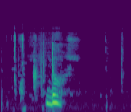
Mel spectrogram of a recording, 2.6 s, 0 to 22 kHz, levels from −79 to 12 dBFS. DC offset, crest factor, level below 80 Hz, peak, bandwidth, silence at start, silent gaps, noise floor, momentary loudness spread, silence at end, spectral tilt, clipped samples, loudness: under 0.1%; 20 dB; -60 dBFS; -2 dBFS; 7.8 kHz; 0.3 s; none; -71 dBFS; 23 LU; 1.2 s; -4.5 dB/octave; under 0.1%; -20 LUFS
